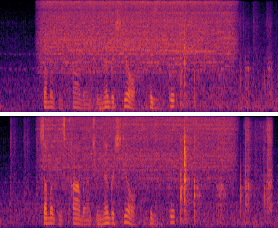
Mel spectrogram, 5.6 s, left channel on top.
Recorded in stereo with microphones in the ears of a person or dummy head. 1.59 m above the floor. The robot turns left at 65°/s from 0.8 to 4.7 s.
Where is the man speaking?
80° right; by 3.5 s 105° left.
